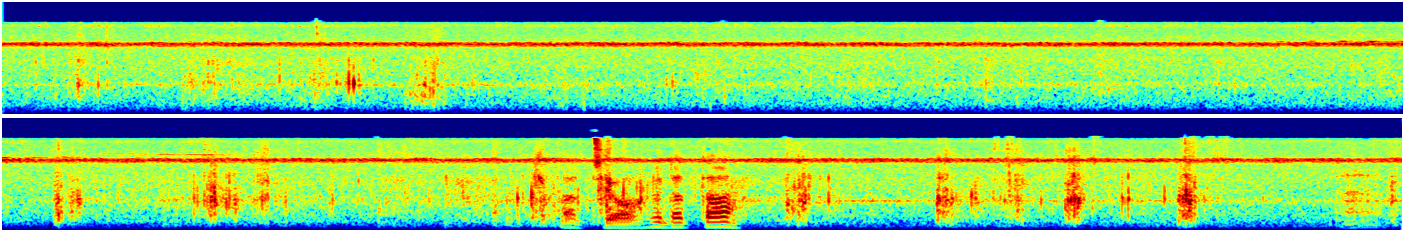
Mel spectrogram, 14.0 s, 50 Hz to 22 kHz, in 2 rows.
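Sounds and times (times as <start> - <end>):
crickets trilling: 0.0 - 14.0
footsteps on gravel: 0.3 - 5.1, 7.2 - 13.2.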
